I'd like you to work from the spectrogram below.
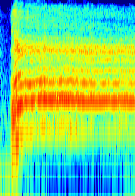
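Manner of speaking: full-throated battle cry; victory roar. Acted. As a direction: arms up, bellow the warrior's triumph. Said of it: "he kinda raises his arms, and he goes".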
